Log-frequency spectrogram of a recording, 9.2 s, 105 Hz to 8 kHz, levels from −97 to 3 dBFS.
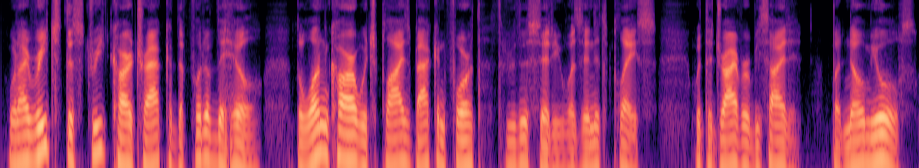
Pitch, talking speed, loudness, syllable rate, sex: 105 Hz, 235 wpm, -20 LUFS, 5.5 syllables/s, male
